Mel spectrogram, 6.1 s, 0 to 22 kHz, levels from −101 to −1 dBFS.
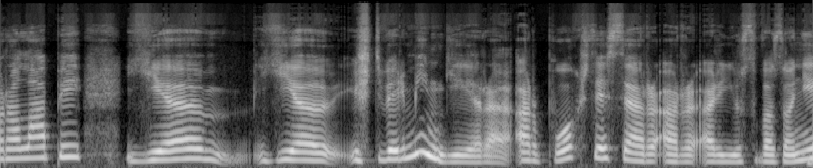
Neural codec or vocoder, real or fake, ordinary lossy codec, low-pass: none; real; Opus, 32 kbps; 19.8 kHz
